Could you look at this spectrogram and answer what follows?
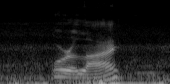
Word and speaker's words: Morlaix: Mora Moralai. I'm not sure. It ends with an X, but you don't pronounce the X.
